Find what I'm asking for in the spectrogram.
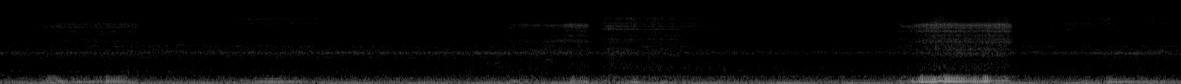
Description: We were watching tv and heard someone snoring.. We didn't expect it to be the dog!!!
